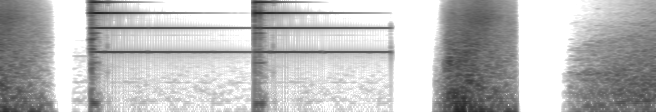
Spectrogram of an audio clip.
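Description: Editing sound effects: a whoosh, then two bell-like dings about a second and a half apart, each ringing out and fading, then another whoosh about four and a half seconds in.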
